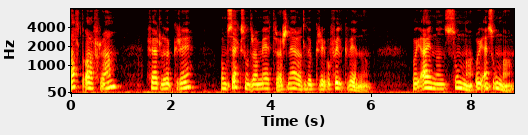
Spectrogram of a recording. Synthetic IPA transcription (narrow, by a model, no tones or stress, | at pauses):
al̥t̪ʰaːfɾamfɛːɾt̪ʰɪlhʏkɾɪ | ʊmsɛkshʉnt̪ɾameːt̪ɾa̰ɹsnɛːɾat̪ʰɪlhʏkɾɪʔʊfɪlkʋɪnʏ̰n | ʊjajnnsnʊja̰jnsʊnːa̰n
